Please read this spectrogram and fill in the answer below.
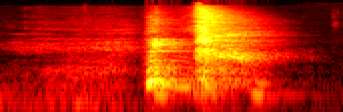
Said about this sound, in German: Gesundheit. Danke, Entschuldigung.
